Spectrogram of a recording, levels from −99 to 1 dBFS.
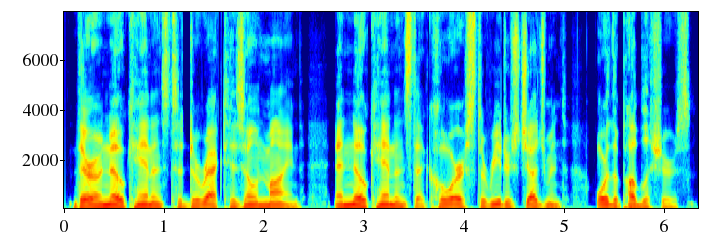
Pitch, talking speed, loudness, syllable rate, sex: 105 Hz, 190 wpm, -18 LUFS, 5.3 syllables/s, male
